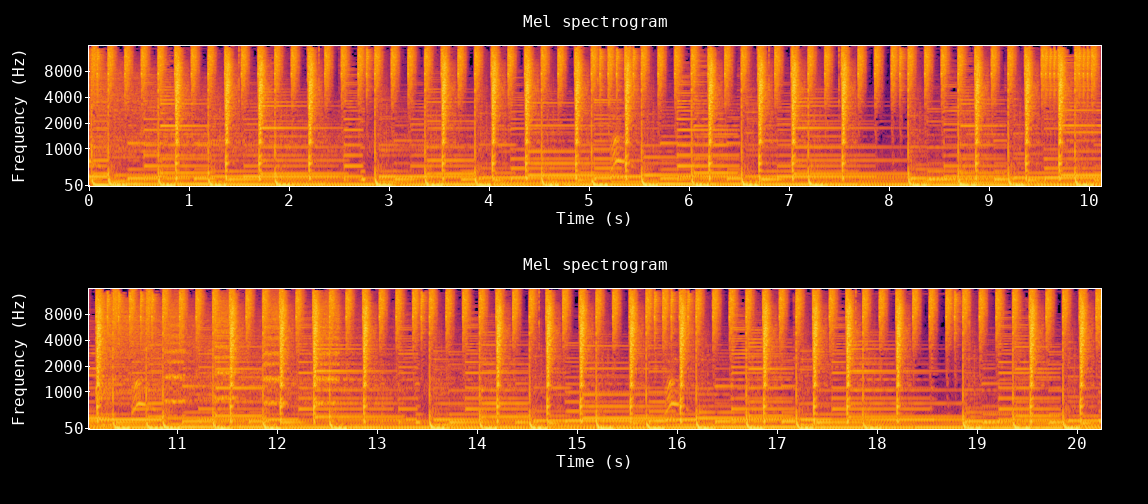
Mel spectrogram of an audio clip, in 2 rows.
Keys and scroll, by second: 3.7 super+i.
